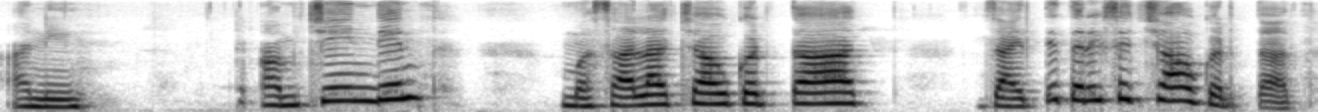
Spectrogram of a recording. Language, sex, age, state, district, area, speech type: Goan Konkani, female, 18-30, Goa, Salcete, rural, spontaneous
